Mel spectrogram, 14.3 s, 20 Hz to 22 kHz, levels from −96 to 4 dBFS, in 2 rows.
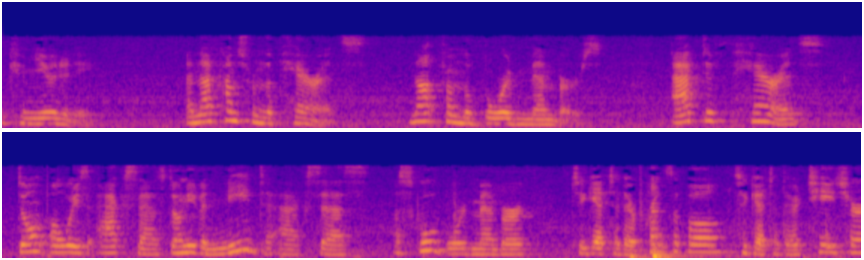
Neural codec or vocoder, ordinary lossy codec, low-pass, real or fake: none; MP3, 32 kbps; 7.2 kHz; real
